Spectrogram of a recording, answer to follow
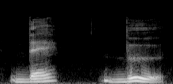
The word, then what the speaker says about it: bœufs: just add this S, but then pronunciation changes quite much, because you get des bœufs, alright, un bœuf, des bœufs, alright.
